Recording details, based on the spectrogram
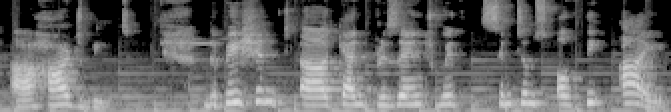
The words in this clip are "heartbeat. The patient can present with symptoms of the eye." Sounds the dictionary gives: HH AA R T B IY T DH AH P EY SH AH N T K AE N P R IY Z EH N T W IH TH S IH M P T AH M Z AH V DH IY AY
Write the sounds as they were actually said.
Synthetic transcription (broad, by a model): HH AA R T B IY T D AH P EY SH AH N T K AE N P R IY Z EH N T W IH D S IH M P T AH M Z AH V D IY AY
